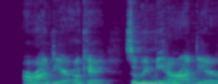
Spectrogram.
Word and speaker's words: Arondir: think it's Arondir. Arandir.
